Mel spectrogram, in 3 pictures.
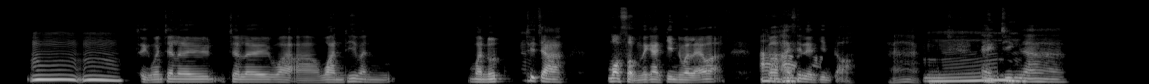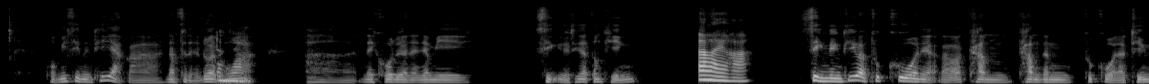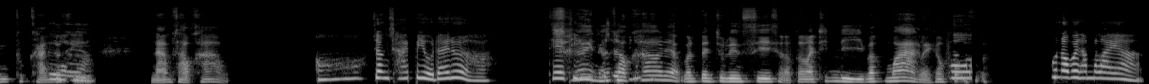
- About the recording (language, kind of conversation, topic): Thai, podcast, มีวิธีลดอาหารเหลือทิ้งในบ้านอย่างไรบ้าง?
- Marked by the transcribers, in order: distorted speech; drawn out: "อืม"; tsk; static; other background noise; stressed: "มาก ๆ"; chuckle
